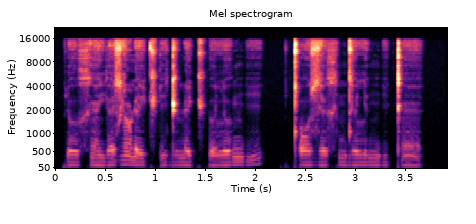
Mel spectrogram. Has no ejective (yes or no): no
